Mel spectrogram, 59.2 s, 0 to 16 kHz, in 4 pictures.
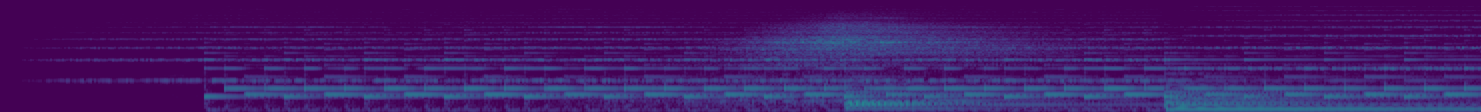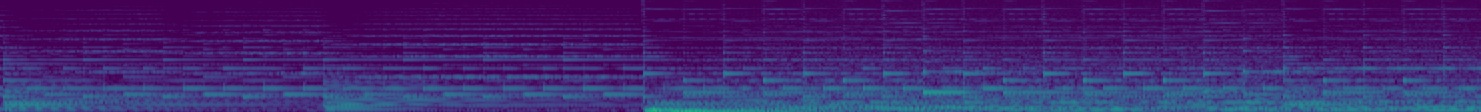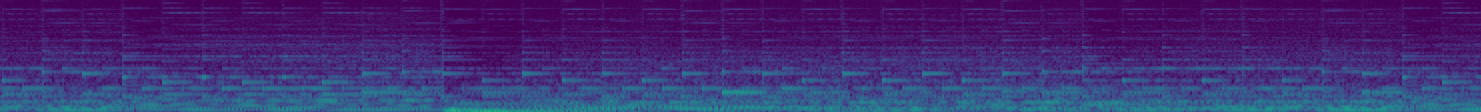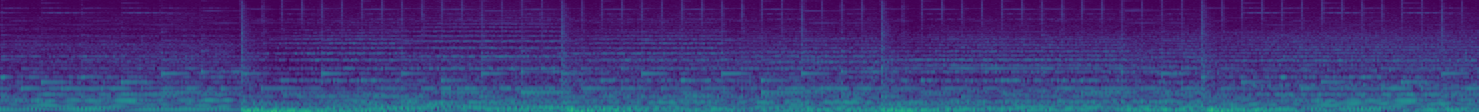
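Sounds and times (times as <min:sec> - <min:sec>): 
inspirational piano music: 0:02.0 - 0:59.2.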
